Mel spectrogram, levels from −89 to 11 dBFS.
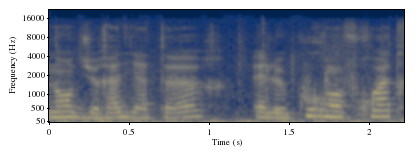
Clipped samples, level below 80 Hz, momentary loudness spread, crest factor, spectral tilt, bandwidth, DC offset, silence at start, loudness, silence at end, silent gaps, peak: under 0.1%; -38 dBFS; 6 LU; 14 dB; -5 dB/octave; 17.5 kHz; under 0.1%; 0 s; -23 LUFS; 0 s; none; -8 dBFS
